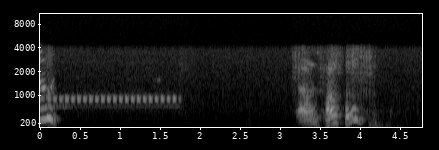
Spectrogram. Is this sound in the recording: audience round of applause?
no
